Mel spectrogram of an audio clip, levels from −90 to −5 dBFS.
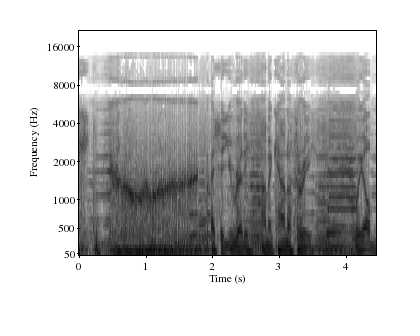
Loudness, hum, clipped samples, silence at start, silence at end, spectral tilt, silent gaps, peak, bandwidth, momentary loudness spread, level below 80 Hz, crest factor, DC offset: -15 LUFS; none; under 0.1%; 0 s; 0 s; -7 dB/octave; none; -2 dBFS; 14 kHz; 3 LU; -24 dBFS; 12 dB; under 0.1%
